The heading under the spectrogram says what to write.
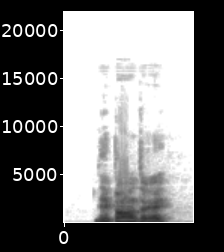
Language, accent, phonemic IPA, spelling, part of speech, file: French, Canada, /de.pɑ̃.dʁɛ/, dépendraient, verb, LL-Q150 (fra)-dépendraient.wav
- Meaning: third-person plural conditional of dépendre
